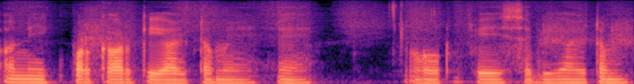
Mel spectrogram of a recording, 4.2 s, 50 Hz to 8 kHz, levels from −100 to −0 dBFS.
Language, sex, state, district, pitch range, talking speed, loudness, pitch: Hindi, male, Uttar Pradesh, Muzaffarnagar, 110-115 Hz, 140 wpm, -22 LUFS, 110 Hz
